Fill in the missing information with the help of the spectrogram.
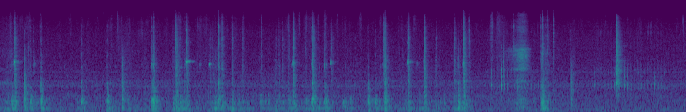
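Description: A screwdriver turning screws into a CD player's sheet-metal back panel: irregular clicks and ticks of metal on metal, with a longer scrape of handling about ten seconds in.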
